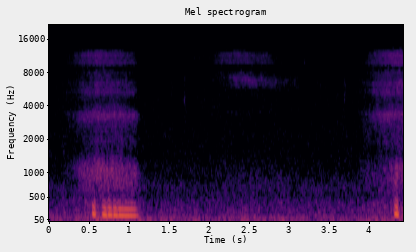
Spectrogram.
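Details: Snoring from Shimao, a sleeping cat: one half-second buzzy, low drone opening with a small click, then quiet breathing until the next snore begins.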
